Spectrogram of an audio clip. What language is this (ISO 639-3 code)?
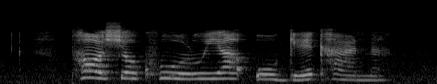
ven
